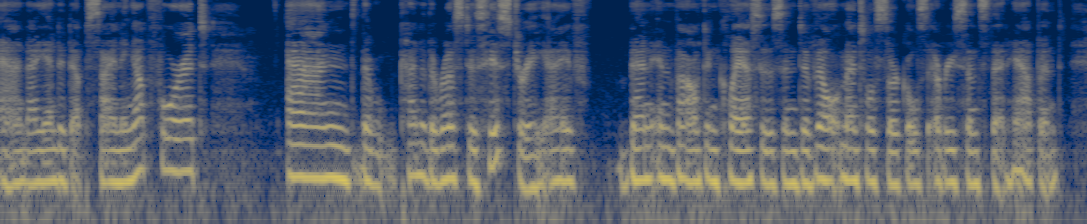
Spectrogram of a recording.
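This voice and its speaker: A woman speaks at a moderate pace in a very deep, low pitch, with a dark, mellow tone. Her voice is somewhat breathy and her intonation fairly even. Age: 70s. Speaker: author and medium. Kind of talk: casual talk to camera.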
